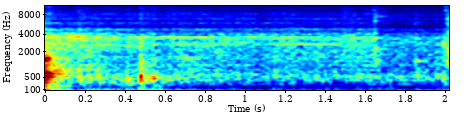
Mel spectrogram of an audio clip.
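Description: A couple of faint computer keyboard key clicks over a steady background hiss.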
